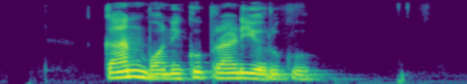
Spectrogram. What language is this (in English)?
Nepali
